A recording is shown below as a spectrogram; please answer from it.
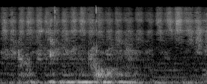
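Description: A hand rubbing hard and fast back and forth across a flat surface, a steady rasping friction sound made of rapid strokes.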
